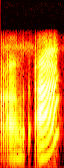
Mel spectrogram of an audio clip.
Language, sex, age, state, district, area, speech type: Assamese, female, 18-30, Assam, Golaghat, rural, conversation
